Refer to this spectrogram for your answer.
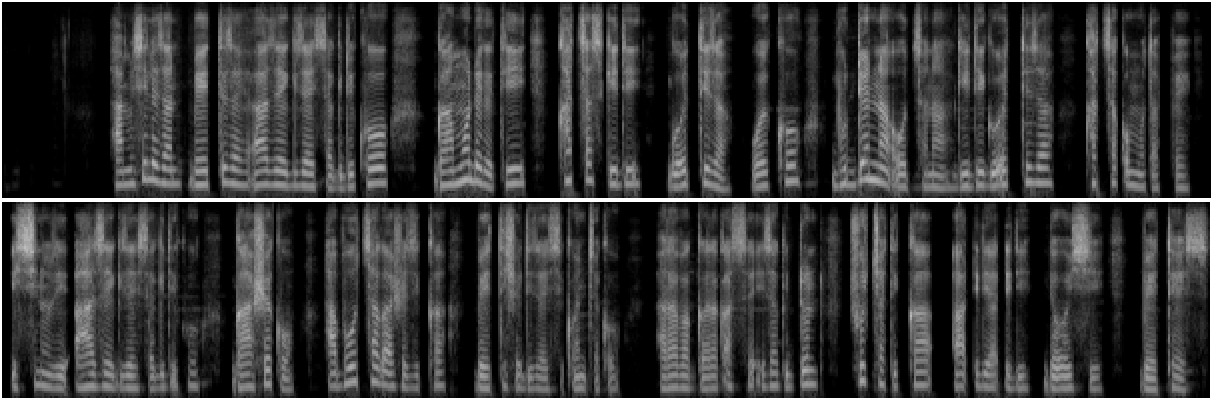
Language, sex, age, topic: Gamo, male, 25-35, agriculture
